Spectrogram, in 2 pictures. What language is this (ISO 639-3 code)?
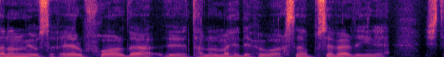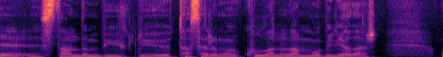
tur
